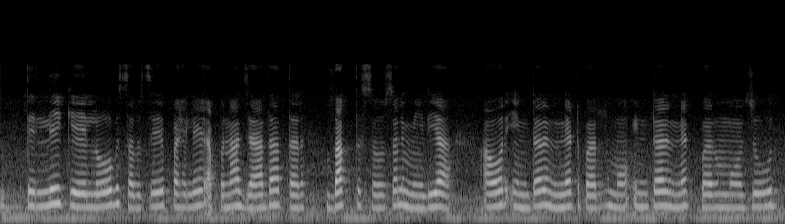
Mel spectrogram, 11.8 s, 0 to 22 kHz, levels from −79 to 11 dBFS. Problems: constant background noise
